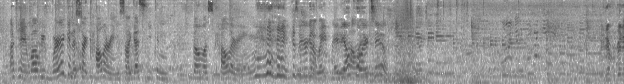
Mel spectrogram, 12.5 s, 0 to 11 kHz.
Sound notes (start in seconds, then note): 5.1 laughing; 8.4 adventurous guitar music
